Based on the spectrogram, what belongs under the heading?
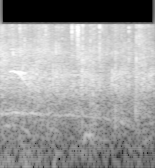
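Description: A steady round of applause from a crowd, dense crackling claps at an even loudness throughout, with no talking over it.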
